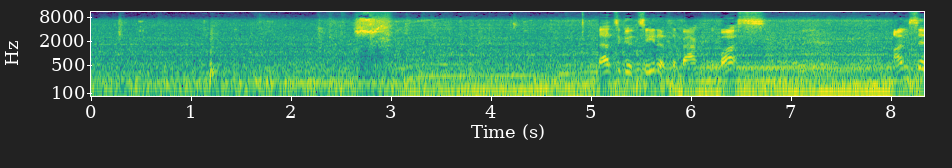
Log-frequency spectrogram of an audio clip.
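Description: A bus engine hums and drones steadily as the bus drives along.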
